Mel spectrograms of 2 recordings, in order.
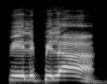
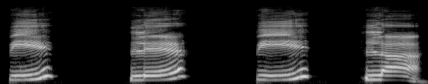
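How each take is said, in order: First: Said in the usual way. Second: "पि-ल-पि-ला" very slowly, each syllable held; sounding out slowly. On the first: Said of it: "तो मिलके बन जाएगा". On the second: Shown as a demonstration. Teacher showing children how to sound out a word. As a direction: sound out "पि-ल-पि-ला" piece by piece. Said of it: "एक एक अक्षर का उच्चारण करके".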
